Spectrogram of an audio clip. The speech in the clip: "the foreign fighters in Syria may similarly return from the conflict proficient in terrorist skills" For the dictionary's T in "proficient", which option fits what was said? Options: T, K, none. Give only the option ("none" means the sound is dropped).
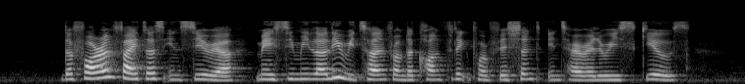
T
